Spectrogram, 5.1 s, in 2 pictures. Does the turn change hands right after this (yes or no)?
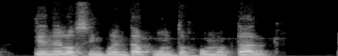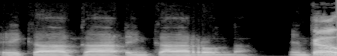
yes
